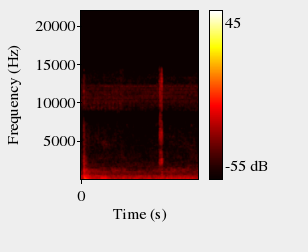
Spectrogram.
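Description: A steady, close buzz of many honeybees humming together in an open hive, with a brief sharper rise in the middle.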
